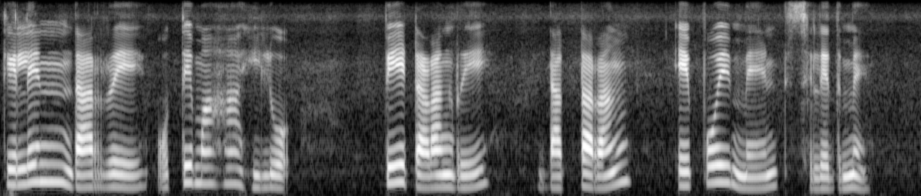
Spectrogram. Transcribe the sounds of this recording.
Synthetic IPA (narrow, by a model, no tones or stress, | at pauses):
kɛlɛnɖaɾːɛɔ̰t̪ɛmaɦahilɔʔ | pɛʈaɽaŋɾɛ | ɖak̚ʈaɾaŋ | ɛpɔjmɛɳʈsɛlɛd̪mɛ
